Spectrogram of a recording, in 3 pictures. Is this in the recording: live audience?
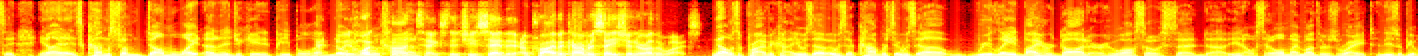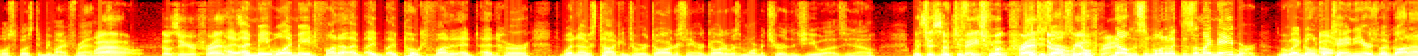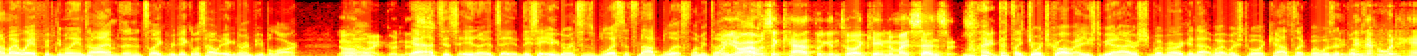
no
